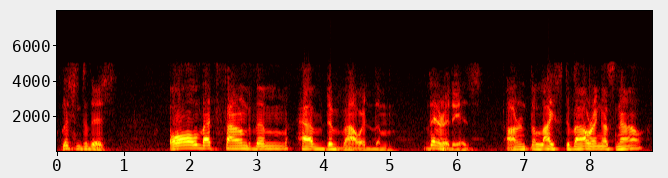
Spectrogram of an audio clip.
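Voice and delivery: put-on old man scolding Grigor as a troubler; harangue. A narrator's reading. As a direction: hammer home the prophecy.

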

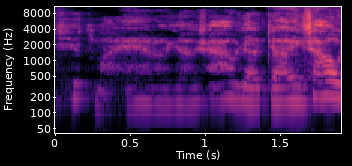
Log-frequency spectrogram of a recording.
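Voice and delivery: hushed, panicky whispered thought; very soft whispered dread; scared whisper. Retold or imitated. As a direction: whisper it as if afraid to be found. Her frightened silent thought while hiding.

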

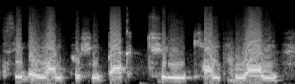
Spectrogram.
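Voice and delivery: loud radio transmission; crackly military radio. Real, not acted. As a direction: voice over a field radio. Radio call from another unit.

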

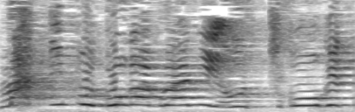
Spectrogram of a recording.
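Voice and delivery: high, fast mock outburst; high-pitched hammed-up ranting; imitated angry rant. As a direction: parody an angry auntie in a rushed high voice. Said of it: "Tadi aja marah-marah".

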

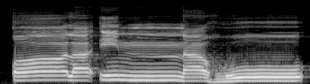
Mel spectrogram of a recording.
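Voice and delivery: slow Quran reading; slow recitation. Shown as a demonstration. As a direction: recite slowly, letting হা sound light in the mouth. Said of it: "মুখে হালকা আওয়াজ করব".

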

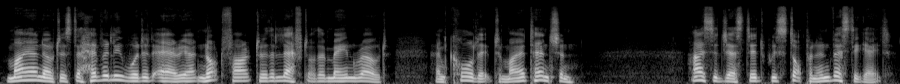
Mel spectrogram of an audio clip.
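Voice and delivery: put-on nervous young lieutenant. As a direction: recite the testimony under strain.

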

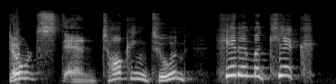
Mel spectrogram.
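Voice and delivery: very high-pitched heckler from the crowd; excited squealed urging; shouted encouragement. A narrator's reading. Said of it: "Shouts of encouragement from the crowd".

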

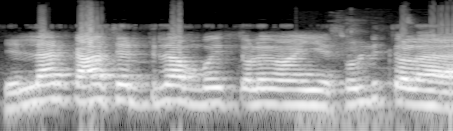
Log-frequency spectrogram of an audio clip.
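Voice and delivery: loud, impatient retort; exasperated outburst. Real, not acted. Husband fed up with wife's repeated story, exasperated. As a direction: blurt it out, fed up.

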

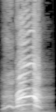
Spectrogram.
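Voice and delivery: sudden piercing high scream; startled scream. Real, not acted. Gamer jumping at a snake attack with a loud scream. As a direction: shriek as the snake strikes.

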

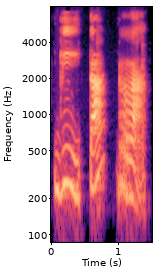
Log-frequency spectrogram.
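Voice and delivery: "Guitarra" split slowly into syllables; slow teacher's syllabification of "Guitarra". Shown as a demonstration. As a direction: draw out each syllable of "Guitarra", with breaks between. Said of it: "Separamos en sílabas".

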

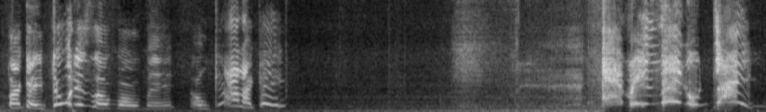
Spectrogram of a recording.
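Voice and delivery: high-pitched, whiny despair; dramatic meltdown. Acted. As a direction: build to a squealed breaking point. Acted meltdown over bad day.

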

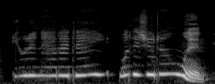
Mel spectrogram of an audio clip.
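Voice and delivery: high-pitched mock mom on the phone; disbelieving high voice; incredulous mother. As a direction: question him in a high, put-on mother's voice. Mom answers him on phone.

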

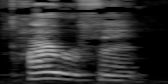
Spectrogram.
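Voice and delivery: usual speaking voice

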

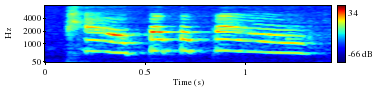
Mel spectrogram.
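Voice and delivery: very high, loud pew pew; gun sounds. Retold or imitated. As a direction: blast out mock laser shots. Imitating video game gunfire.

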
